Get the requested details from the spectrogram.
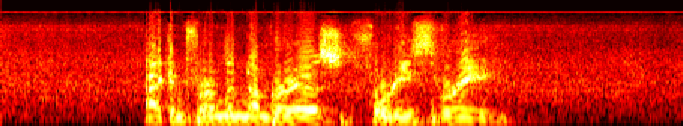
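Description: An older man speaks calmly through a microphone in a large room.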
